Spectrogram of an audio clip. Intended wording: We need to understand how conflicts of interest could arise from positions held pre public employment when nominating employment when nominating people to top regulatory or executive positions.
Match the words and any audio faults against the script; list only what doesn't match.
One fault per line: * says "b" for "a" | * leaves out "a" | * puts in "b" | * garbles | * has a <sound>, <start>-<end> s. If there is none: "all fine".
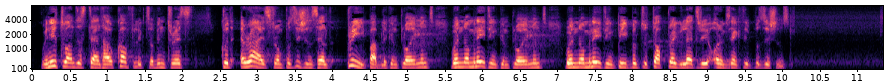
all fine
